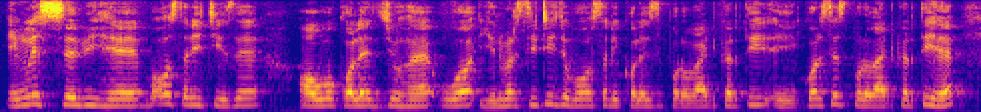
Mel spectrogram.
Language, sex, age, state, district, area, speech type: Urdu, male, 30-45, Bihar, Darbhanga, rural, spontaneous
